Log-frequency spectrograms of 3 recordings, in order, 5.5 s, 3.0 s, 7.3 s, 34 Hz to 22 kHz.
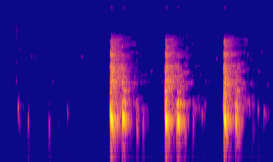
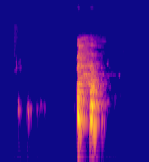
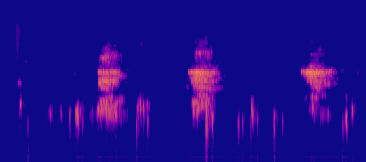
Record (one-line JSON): {"three_cough_length": "5.5 s", "three_cough_amplitude": 26861, "three_cough_signal_mean_std_ratio": 0.26, "cough_length": "3.0 s", "cough_amplitude": 29493, "cough_signal_mean_std_ratio": 0.24, "exhalation_length": "7.3 s", "exhalation_amplitude": 2617, "exhalation_signal_mean_std_ratio": 0.39, "survey_phase": "beta (2021-08-13 to 2022-03-07)", "age": "18-44", "gender": "Male", "wearing_mask": "No", "symptom_none": true, "smoker_status": "Never smoked", "respiratory_condition_asthma": false, "respiratory_condition_other": false, "recruitment_source": "REACT", "submission_delay": "0 days", "covid_test_result": "Negative", "covid_test_method": "RT-qPCR"}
